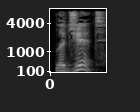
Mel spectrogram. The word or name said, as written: legit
